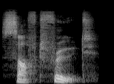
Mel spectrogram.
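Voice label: "soft fruit", British English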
